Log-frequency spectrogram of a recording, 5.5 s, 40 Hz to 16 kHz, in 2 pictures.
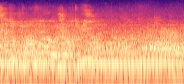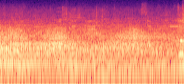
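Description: A Corsair F4U-5 propeller fighter drones at an air show, a loud throaty engine roar with rising and falling pitch under continuous speech in French.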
